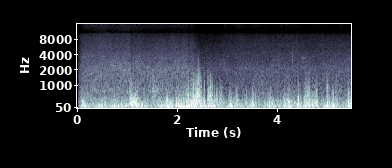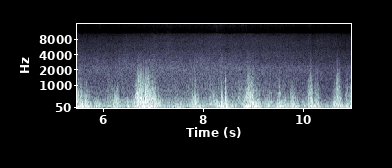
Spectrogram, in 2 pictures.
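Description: Strong wind buffets the microphone in loud, continuous gusts while rough waves crash and surge, a dense roaring wash with no voices, recorded outside on the deck of a ferry on a Tuesday morning.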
